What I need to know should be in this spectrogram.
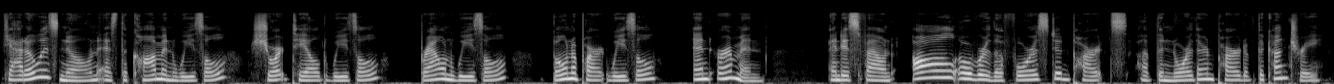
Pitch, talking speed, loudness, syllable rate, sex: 220 Hz, 140 wpm, -17 LUFS, 4.4 syllables/s, female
